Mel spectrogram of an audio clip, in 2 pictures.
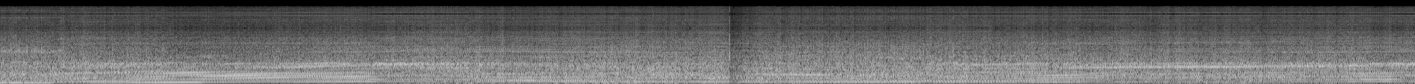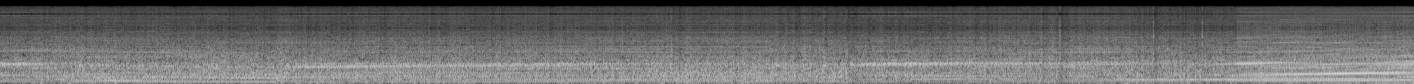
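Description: Honda VFR800 Interceptor's V4 engine running at road speed. The revs climb over the first couple of seconds, then hold fairly steady with gentle rises and falls, and climb again, louder, near the end as the bike accelerates. A steady rush of wind noise runs underneath.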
